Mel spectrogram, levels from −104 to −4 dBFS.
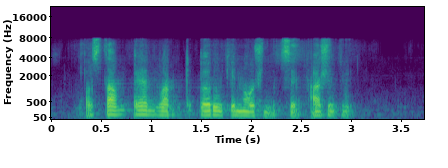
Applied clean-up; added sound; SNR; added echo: neural separator model SepFormer DNS4.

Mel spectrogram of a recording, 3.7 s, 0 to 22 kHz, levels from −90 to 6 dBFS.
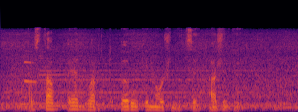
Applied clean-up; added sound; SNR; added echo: none; Engine + Wind instrument, woodwind instrument; 4 dB; none.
